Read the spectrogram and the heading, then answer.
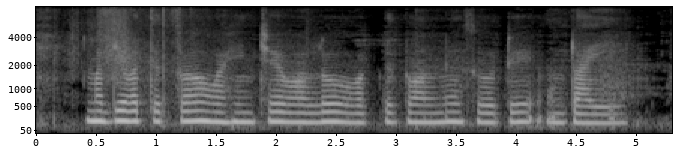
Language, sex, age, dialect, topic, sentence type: Telugu, female, 18-24, Utterandhra, banking, statement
